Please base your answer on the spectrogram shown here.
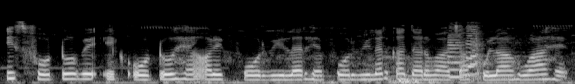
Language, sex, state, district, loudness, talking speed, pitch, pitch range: Hindi, female, Jharkhand, Deoghar, -14 LUFS, 190 wpm, 220 Hz, 215-235 Hz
